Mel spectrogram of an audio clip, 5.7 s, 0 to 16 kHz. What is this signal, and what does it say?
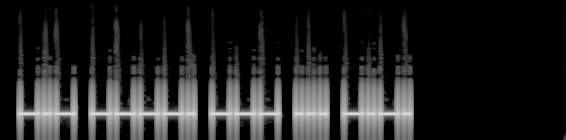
Morse code, heard as a keyed tone, about 20 wpm, 700 Hz. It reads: K9OSC
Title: NA SOTA Chaser Callsigns 20wpm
